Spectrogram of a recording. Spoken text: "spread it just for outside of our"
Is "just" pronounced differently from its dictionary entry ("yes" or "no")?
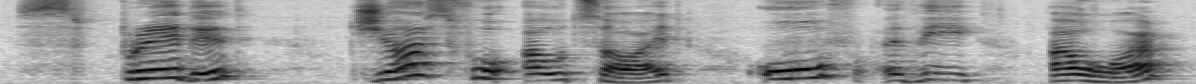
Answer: no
